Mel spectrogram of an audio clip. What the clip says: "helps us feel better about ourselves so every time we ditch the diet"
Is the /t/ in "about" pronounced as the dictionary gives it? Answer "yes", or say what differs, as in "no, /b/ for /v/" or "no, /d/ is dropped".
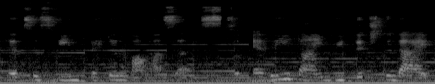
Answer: no, /t/ is dropped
